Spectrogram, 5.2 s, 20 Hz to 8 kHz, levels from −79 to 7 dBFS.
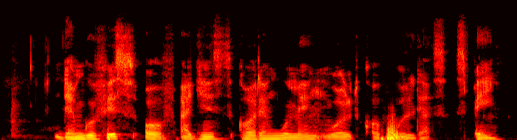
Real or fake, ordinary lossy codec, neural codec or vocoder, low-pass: real; AAC, 48 kbps; none; 7.2 kHz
